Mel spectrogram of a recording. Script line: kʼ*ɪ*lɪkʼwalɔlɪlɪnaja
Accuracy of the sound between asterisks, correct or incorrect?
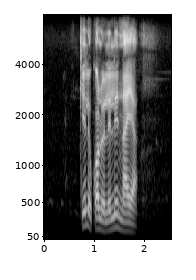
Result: correct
